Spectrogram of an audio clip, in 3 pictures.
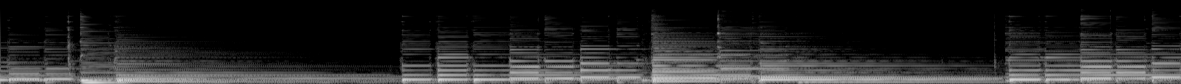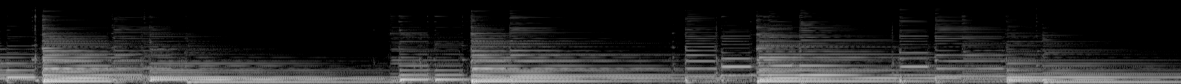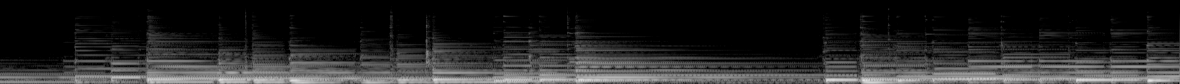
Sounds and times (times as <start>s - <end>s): Acoustic guitar: 0.0s - 35.4s.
